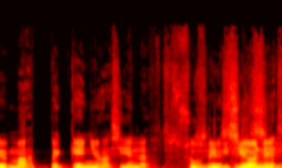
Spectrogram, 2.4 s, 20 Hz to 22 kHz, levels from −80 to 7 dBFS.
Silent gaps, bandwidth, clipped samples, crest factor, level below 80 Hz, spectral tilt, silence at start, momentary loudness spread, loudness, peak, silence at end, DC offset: none; 19 kHz; under 0.1%; 14 dB; -54 dBFS; -6 dB/octave; 0 s; 10 LU; -23 LUFS; -8 dBFS; 0 s; under 0.1%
